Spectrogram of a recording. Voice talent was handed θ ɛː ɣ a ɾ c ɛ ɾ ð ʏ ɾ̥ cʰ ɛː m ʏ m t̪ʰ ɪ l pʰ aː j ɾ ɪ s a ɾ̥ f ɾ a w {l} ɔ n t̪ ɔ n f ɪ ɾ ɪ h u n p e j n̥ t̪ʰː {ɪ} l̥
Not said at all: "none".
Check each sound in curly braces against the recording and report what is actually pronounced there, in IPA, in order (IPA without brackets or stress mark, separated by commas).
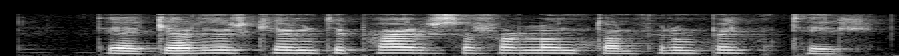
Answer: l, ɪ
